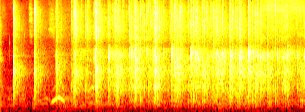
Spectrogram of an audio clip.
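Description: An audience claps, starting with a few scattered sharp claps that quickly thicken into steady, dense applause, holding at a moderate level through to the end.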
